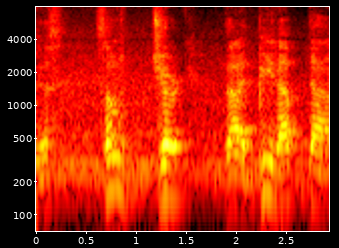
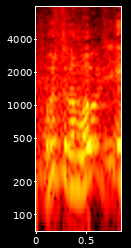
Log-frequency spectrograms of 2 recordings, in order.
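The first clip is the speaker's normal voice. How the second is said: higher put-on baffled voice; puzzled aside; 7 semitones higher, faster than usual. The voice asking somebody nearby, mock bafflement. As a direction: mimic him asking someone, clueless.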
